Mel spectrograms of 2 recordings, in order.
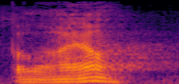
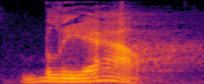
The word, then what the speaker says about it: Belial: He said, "Nah, you don't pronounce it Belial. It's Bleal." So I don't know. B-L-E-E-A, root of two words.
